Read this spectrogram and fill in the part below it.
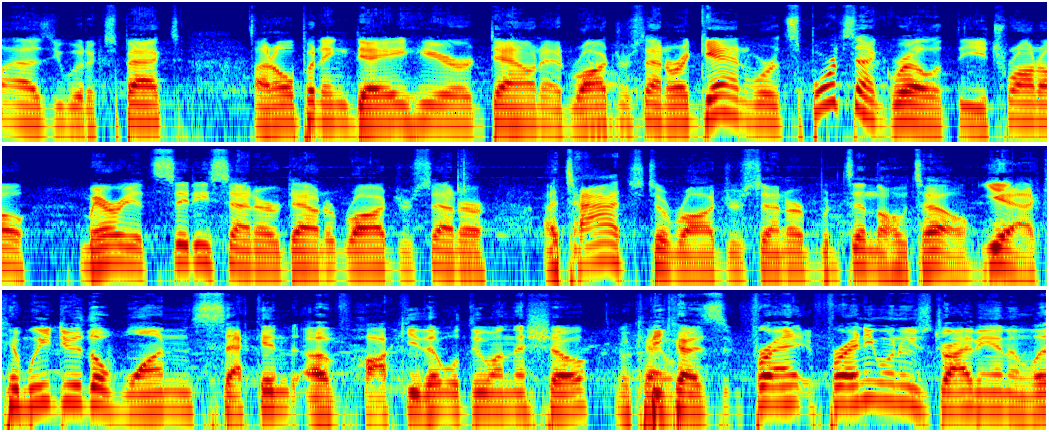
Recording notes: We are live from Rogers Centre, inside the Sportsnet Bar and Grill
